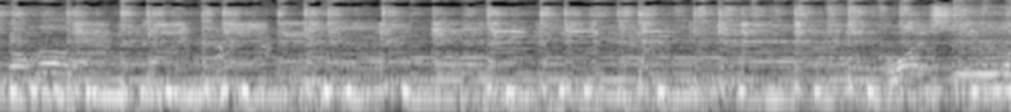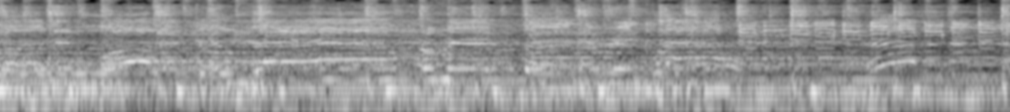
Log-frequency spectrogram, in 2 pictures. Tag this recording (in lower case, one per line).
singing
music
